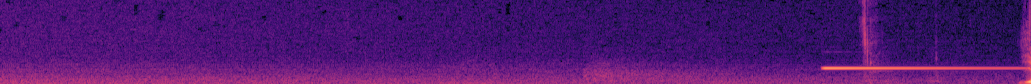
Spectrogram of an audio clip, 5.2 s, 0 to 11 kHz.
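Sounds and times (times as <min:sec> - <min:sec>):
phone notification beep: 0:04.1 - 0:05.1.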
